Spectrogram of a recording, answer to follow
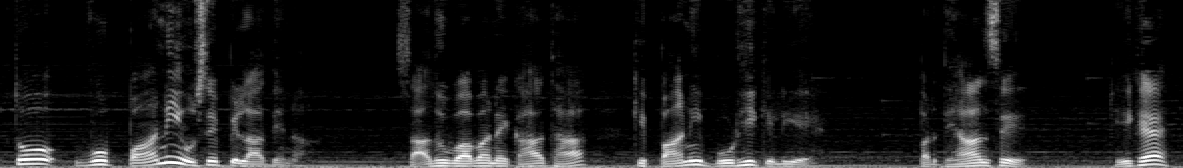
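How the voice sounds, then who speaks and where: A man's voice: medium pitch, a little mellow. A man acting an evasive, dismissive working father in a Hindi cartoon moral story.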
